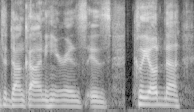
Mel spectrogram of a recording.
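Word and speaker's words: Clíodhna: The biggest thing, the fun thing to dunk on here is Cleodna. That's so she is Celtic, and so she will pronounce her name Kleena.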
